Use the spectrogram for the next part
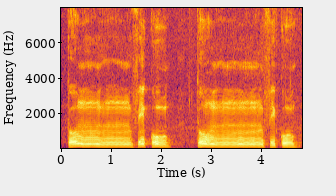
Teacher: Nun mati bertemu fa. Jadi sekitar 2 sampai 3 ketukan. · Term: ikhfa hakiki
